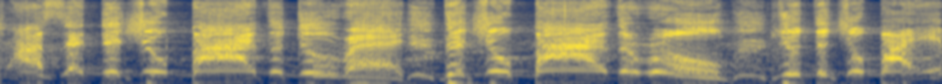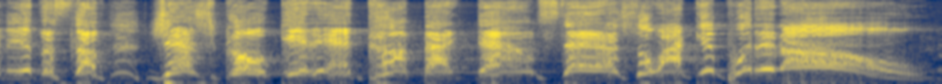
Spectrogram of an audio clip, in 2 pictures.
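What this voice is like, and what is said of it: Yelling. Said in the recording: “But why you yelling, Daddy?”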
